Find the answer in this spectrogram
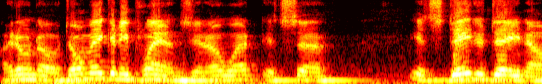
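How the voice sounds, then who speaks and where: A man with an American accent talks fairly slowly at a fairly high pitch, with ordinary pitch variation. Room echo is audible. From Las Vegas, Nevada, US. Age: 80s+. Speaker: comedian. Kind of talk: interview.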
